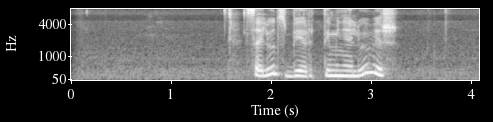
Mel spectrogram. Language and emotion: Russian, positive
